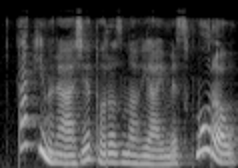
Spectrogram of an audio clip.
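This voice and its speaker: A woman voicing an anxious, fussy father mouse in a storybook, calling out loudly and eagerly. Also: fairly low pitch, huge pitch swings, normal speed, muffled recording.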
